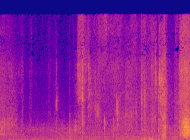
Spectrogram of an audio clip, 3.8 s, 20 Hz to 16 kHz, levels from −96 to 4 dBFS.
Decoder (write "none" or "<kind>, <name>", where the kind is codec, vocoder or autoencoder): none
